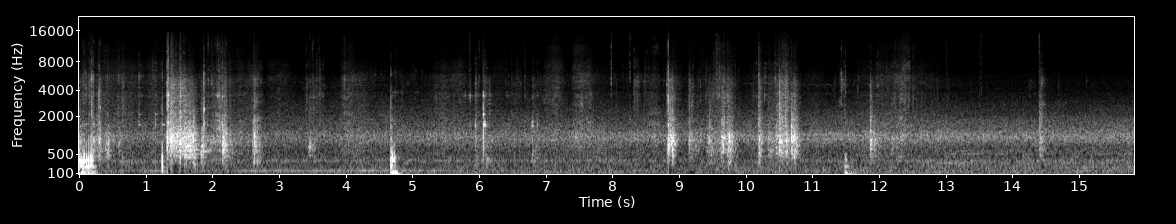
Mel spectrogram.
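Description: Split firewood sticks being laid one by one onto a thin steel-sheet fire pit, making scattered wooden knocks and clacks in a few clusters through the first twelve seconds, with a steady low background throughout.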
